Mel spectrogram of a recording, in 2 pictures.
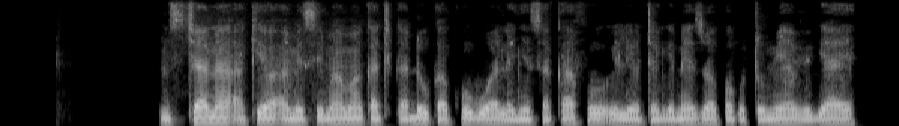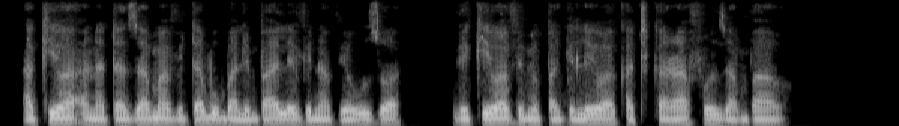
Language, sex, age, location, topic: Swahili, male, 25-35, Dar es Salaam, education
